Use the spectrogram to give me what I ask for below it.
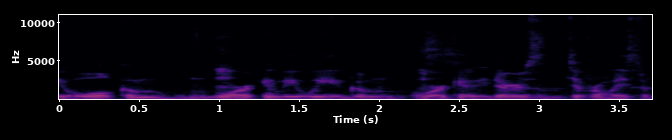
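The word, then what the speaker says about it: Ogham: It's not Ohm. It's Weegum. I'm like, I happen to know that it is pronounced Weegum.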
